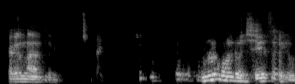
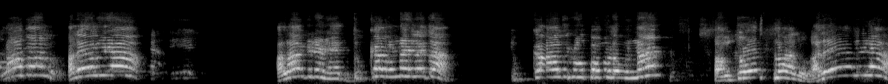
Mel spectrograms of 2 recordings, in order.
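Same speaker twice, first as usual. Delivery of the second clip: preaching at full force; 12 semitones higher than usual. Acted. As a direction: call it out to the congregation. Preaching call and response. (ఉత్సాహంగా బోధించడం)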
